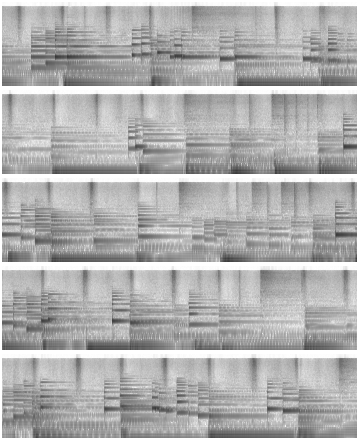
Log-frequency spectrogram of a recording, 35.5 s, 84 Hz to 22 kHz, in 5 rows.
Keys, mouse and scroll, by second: 0.6 space, 2.2 ctrl+z, 2.7 ctrl+z, 3.7 space, 4.5 space, 4.8 ctrl+z, 5.7 space, 6.0 space, 11.4 space, 12.0 ctrl+s, 13.3 f, 14.3-17.5 typing, 21.5 space, 22.1 space, 22.6 space, 23.7-25.8 typing, 27.1 space, 27.5 space, 33.6 space, 34.2 space.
